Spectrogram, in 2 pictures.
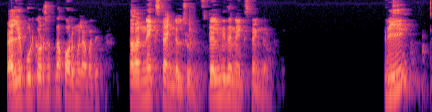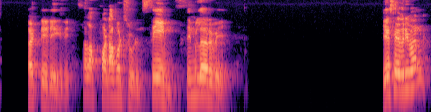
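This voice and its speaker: A man with a Marathi accent teaching a math class, drilling students with quick questions and answering them himself, mixing English into his lesson. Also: on the high side, fairly bright tone. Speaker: math tutor. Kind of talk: classroom lecture.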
